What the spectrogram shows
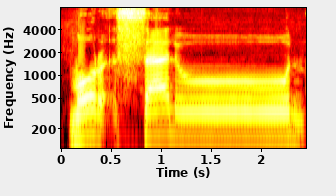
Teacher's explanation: मुरसलून, आखिर में वक़फ़ करेंगे, लाम पेश वाव, लू, वाव मद्दा है, इसको दो हरकत हमने लंबा करके पढ़ना है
